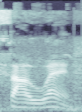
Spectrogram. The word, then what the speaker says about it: Samhain: It's actually a Celtic festival, mostly Irish and Scottish, called, and I think I'm pronouncing this right, Samhain.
